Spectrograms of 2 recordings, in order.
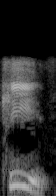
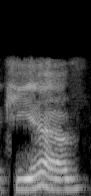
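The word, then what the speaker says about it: Kyiv: the capital different in kiev the local ukrainians pronounce it kiev if you go in and you say kiev they assume that you are russian balanced because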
